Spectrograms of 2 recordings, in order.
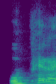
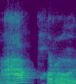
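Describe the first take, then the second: First: The word starts with a rounded 'oh' vowel. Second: The word starts with an open 'ah' vowel. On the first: The speaker calls it wrong. "오페라 이렇게 읽으면 콩글리시입니다" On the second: The speaker calls it right. "발음을 할 때는 아퍼라 이렇게 읽어요"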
